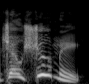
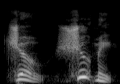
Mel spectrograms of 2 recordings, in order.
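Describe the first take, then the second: First: Very high, loud mock cry; hammed-up urging. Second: Slow, louder mock plea; acted urging. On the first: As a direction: yell the pretend plea in a squeezed high voice. Retold plea, repeated bigger. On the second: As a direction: draw out a pretend command to Joe. Retold plea, first take.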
